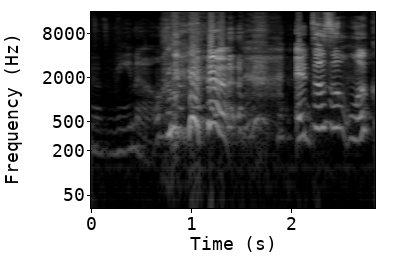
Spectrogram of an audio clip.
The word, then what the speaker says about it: Vigneaux: My last name is Vigneaux.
